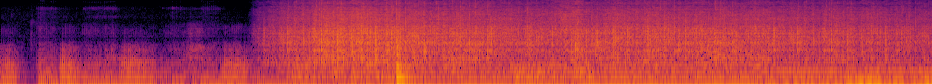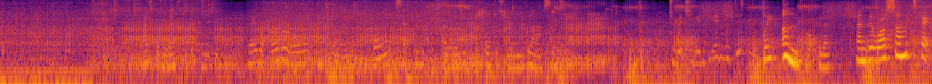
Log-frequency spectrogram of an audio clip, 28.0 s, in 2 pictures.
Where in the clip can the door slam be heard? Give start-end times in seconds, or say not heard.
5.8-6.2.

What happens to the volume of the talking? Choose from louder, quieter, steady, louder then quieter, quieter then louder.
louder.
